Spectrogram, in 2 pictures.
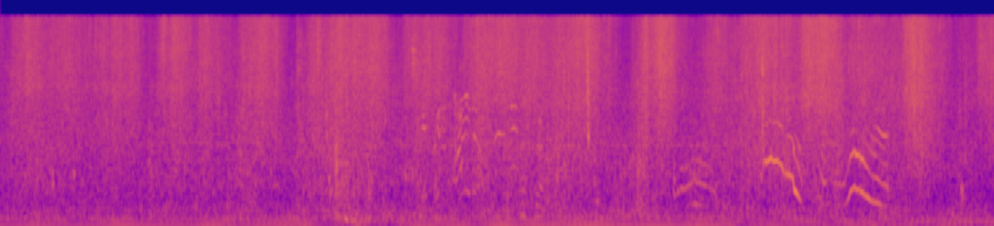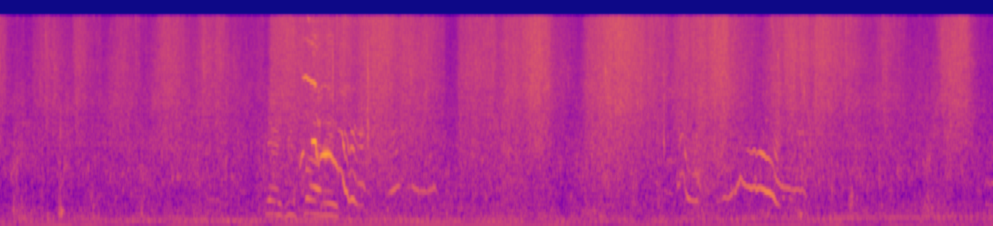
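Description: Water rushes steadily past a moving boat's hull.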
